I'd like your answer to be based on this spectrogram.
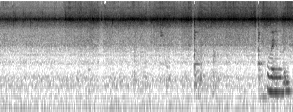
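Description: Three sliced onions sautéing in a pan for chicken biryani, a steady broadband sizzle with a few light stirring scrapes and clinks near the end, close and alone with no voices.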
